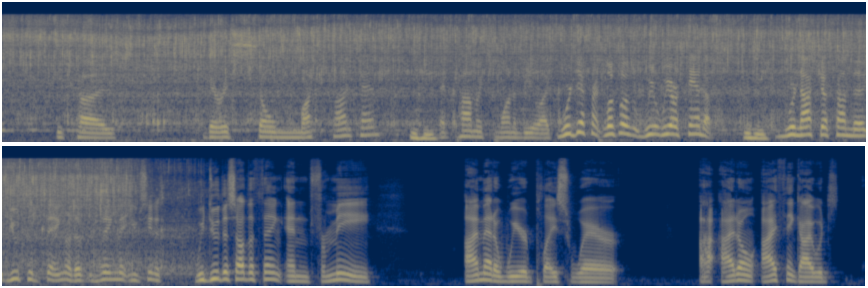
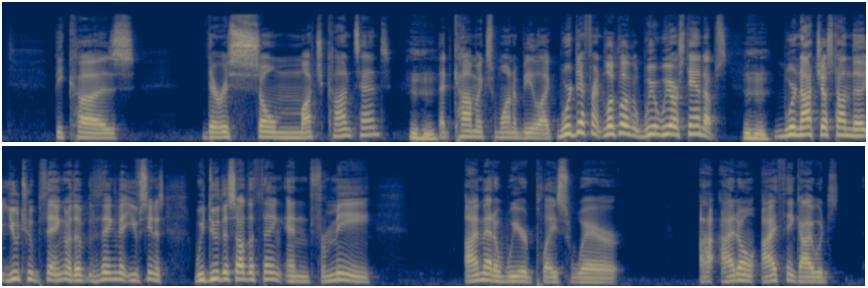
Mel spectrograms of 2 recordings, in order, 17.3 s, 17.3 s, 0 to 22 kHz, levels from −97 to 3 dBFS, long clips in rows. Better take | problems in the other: second | household noises; very loud; until 11 s; 4 dB above the speech

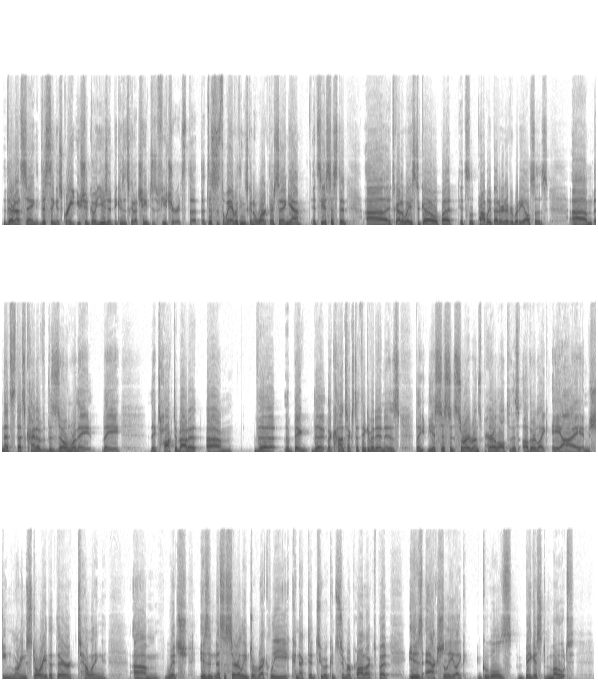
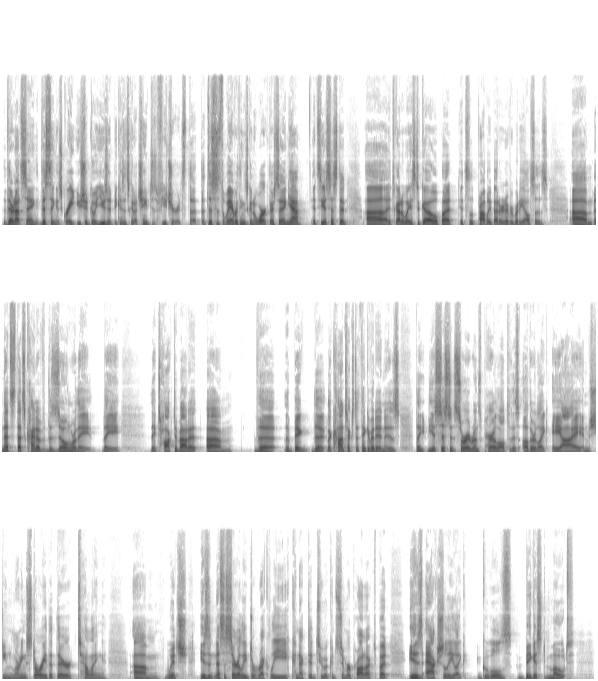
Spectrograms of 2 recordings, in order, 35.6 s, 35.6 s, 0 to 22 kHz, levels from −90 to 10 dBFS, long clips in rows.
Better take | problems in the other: second | distortion; heavy; 7 dB below the speech

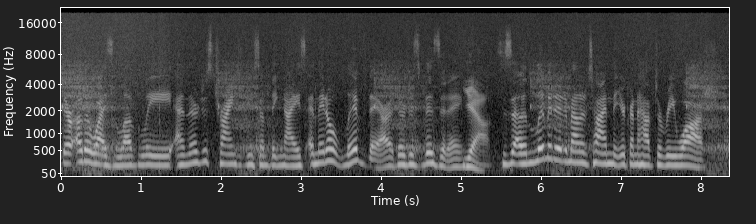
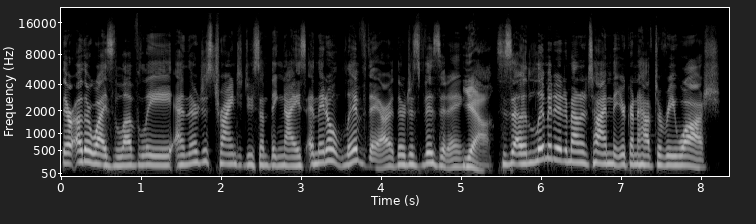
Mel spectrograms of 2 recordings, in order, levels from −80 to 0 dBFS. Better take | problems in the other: second | hiss; loud; throughout; 8 dB below the speech

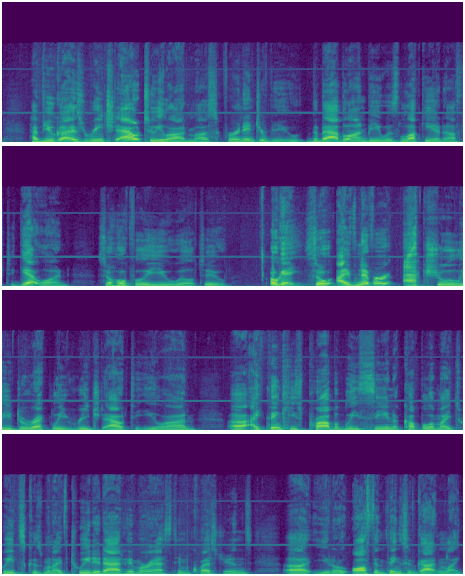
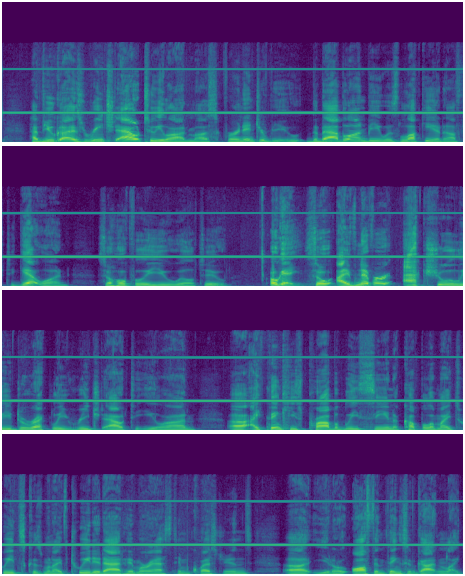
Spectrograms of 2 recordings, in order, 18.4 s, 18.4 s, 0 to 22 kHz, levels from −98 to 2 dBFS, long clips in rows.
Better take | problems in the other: first | high-pitched whine; loud; throughout; 4.5 kHz, 6 dB below the speech; faint in the first

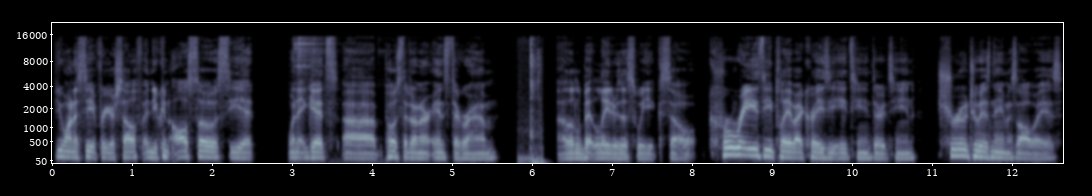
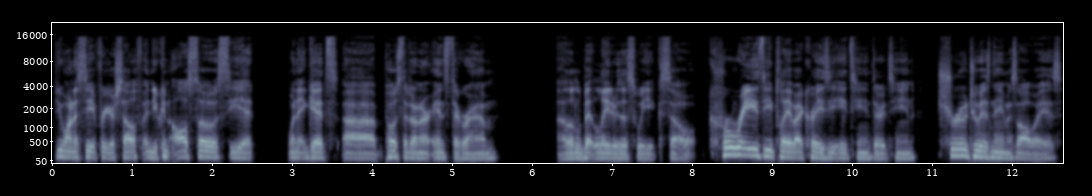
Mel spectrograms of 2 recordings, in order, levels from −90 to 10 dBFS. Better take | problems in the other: second | jangling keys; noticeable; at 3 s; peak 3 dB below the speech // keyboard typing; noticeable; at 6 s; peak 2 dB below the speech

